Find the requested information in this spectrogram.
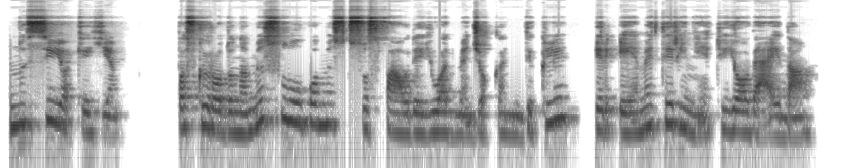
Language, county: Lithuanian, Tauragė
